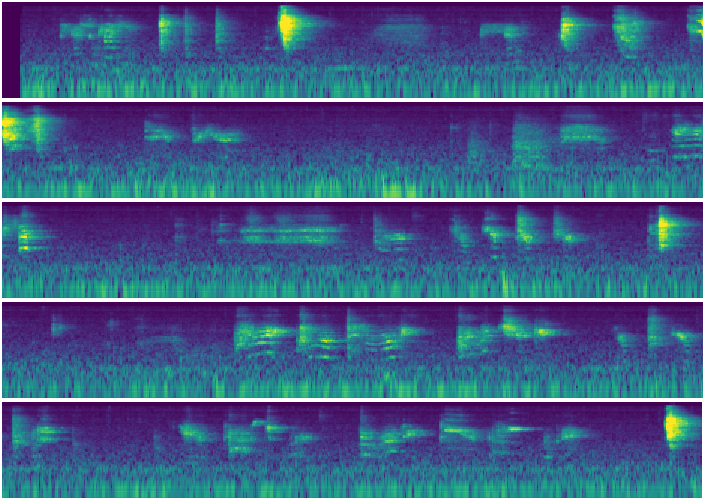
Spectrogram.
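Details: Male pet budgerigar playing on top of his cage chatters in quick, scratchy, high-pitched bursts, mixing mimicked words such as "I'm a chicken" into his warbling.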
